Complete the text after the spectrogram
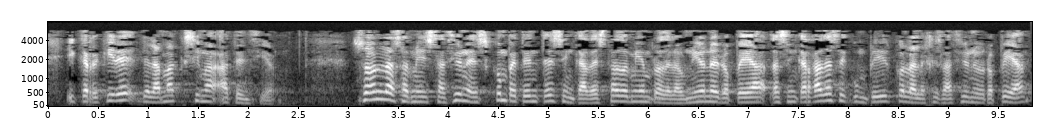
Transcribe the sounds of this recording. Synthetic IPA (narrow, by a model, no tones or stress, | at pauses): ike̞re̞kje̞ɾe̞ðe̞lamaksima̰ʔa̰t̪e̞n̟θjo̰n | so̞nlasaðminist̪ɾaθjo̞ne̞sko̞mpe̞t̪e̞nt̪e̞se̞ŋkað̞ae̞st̪að̞o̞mjẽ̞mbɾo̞ð̞e̞launjõ̞ne̞wɾo̞pe̞alʔase̞ŋkaɾɣaðazðe̞kumpliɾko̞nlale̞xizlaθjo̞ne̞wɾo̞pe̞a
